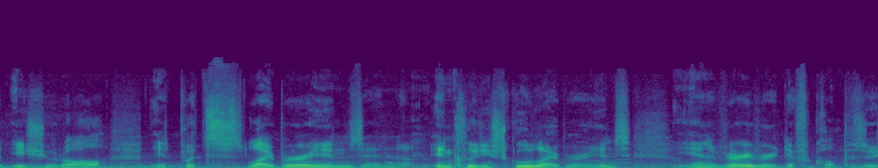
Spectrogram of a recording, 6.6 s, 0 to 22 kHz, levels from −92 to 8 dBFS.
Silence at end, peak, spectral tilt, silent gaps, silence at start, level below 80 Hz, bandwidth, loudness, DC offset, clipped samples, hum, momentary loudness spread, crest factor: 0 s; -8 dBFS; -5.5 dB/octave; none; 0 s; -50 dBFS; 14 kHz; -29 LUFS; under 0.1%; under 0.1%; none; 13 LU; 22 dB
